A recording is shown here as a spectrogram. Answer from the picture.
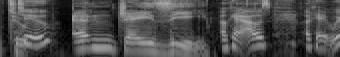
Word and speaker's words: NJZ: I did my research so it's njz not njz yes and announced its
